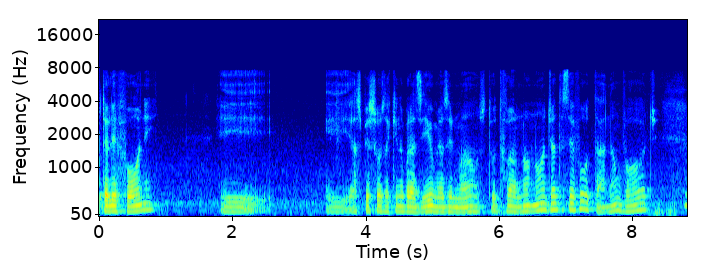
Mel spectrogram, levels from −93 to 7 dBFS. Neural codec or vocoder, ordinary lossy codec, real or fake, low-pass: none; none; real; none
